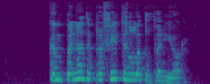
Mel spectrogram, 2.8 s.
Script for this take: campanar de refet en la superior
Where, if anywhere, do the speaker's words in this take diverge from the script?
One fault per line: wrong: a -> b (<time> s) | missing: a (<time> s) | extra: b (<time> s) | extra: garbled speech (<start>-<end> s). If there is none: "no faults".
no faults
